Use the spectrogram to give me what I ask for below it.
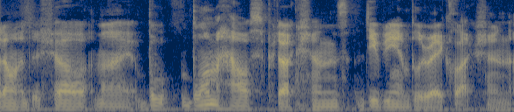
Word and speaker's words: Blumhouse: Blu-ray collection um i' I never know if it's pronounced Blum House or Bloom house I'm I'm pretty sure it's Bloom house only more towards Bloom house anyways but yeah I'm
